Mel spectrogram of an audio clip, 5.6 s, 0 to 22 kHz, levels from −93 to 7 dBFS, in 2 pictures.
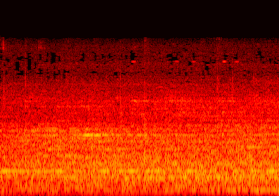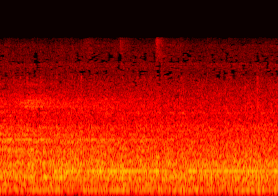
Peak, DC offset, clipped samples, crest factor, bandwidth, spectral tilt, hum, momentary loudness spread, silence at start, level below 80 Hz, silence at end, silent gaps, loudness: -18 dBFS; under 0.1%; under 0.1%; 12 dB; 11.5 kHz; -6 dB/octave; none; 2 LU; 0 s; -52 dBFS; 0 s; none; -31 LUFS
